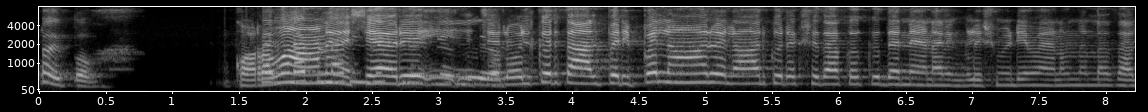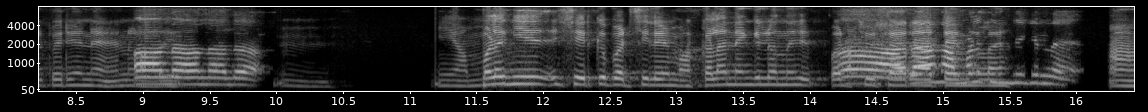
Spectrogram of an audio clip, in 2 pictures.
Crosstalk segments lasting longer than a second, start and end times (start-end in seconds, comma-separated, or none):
1.6-3.4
